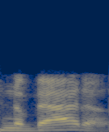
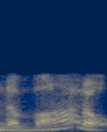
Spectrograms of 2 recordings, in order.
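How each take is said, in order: First: Nevada is said the way locals say it. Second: Nevada is said the non-local way.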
